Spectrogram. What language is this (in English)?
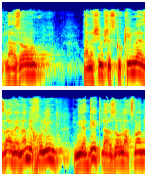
Hebrew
